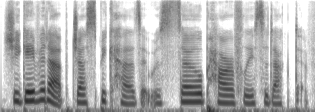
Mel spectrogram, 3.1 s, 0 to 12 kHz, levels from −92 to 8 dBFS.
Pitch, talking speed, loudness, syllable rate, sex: 205 Hz, 210 wpm, -20 LUFS, 6.3 syllables/s, female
